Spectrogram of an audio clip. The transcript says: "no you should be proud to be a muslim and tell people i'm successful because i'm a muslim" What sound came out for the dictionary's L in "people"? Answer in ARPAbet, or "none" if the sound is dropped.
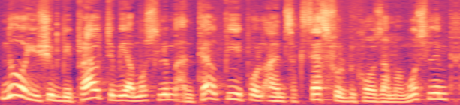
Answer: L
